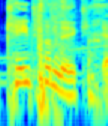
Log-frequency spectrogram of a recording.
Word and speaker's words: Kaepernick: Kaepernick. – Kaepernick, ja.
